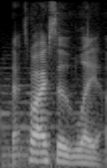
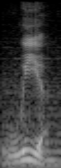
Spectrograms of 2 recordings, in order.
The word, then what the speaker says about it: Leah: I see L-E-I-G-H and I think slay. So that's why I said Leia, but it's Leah. Leah. That doesn't seem crazy to you, right? That doesn't seem crazy for people to go with the slay pronunciation, right?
